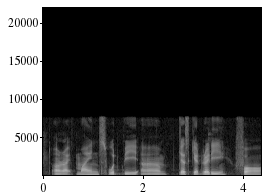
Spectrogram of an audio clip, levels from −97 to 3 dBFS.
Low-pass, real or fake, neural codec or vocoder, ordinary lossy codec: none; real; none; none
